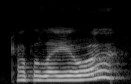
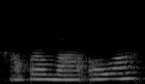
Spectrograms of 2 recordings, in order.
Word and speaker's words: Kapalaoa: This is the first cabin, Kapalaoa. I think I pronounced it wrong. You pronounce it, Shannon. Try it. Ah, that's okay. Give it a shot. Kapalaoa.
